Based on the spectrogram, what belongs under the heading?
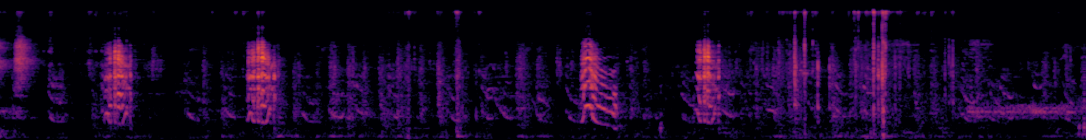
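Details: A farmed Iranian francolin (teetar) in Pakistan in breeding season, an aggressive, angry male whose female sits on about eight eggs, gives harsh, scratchy bursts every one to three seconds, with a hum near the end.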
